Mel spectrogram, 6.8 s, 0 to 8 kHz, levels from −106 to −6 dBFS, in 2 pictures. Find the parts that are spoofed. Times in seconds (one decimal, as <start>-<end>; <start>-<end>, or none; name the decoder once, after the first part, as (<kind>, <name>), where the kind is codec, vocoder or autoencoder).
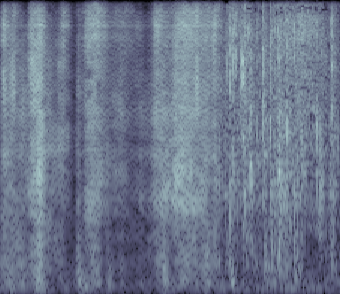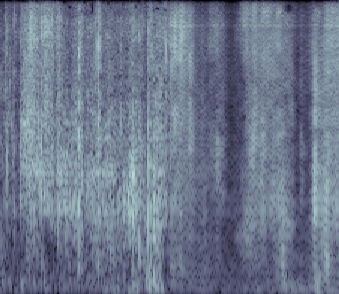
0.0-2.2 (vocoder, Vocos); 5.1-6.8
